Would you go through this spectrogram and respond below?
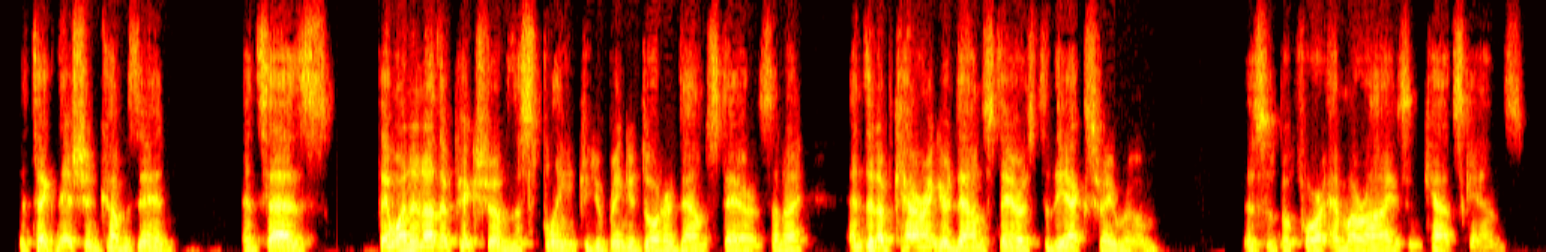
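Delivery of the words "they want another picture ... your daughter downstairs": plain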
